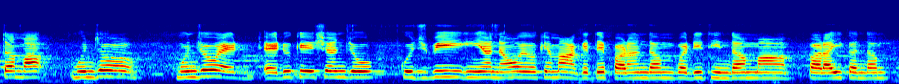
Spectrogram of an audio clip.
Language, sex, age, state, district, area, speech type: Sindhi, female, 30-45, Maharashtra, Mumbai Suburban, urban, spontaneous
